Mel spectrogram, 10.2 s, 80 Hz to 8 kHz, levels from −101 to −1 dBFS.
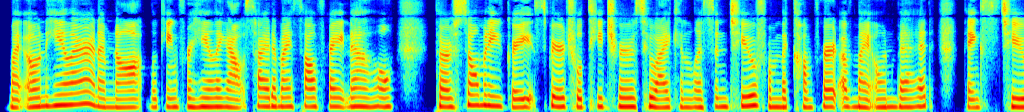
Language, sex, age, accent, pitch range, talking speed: English, female, 20-39, American, 220-245 Hz, 205 wpm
